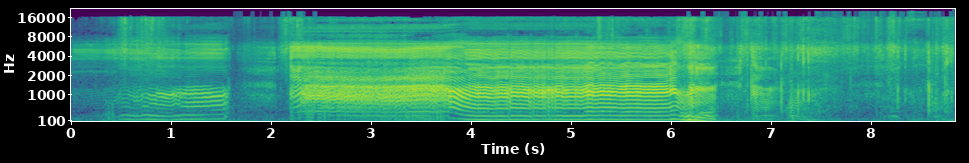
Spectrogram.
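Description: A Staffordshire Bull Terrier makes drawn-out, wavering whine-groans, rising and sagging in pitch over several seconds. Rough, rustling noise fills the gaps between the calls.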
